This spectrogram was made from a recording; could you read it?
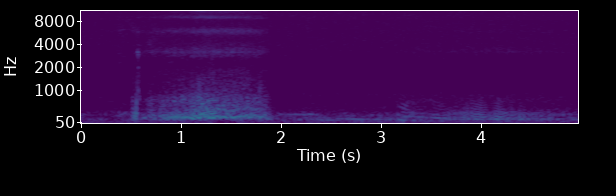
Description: Our little zig is fast asleep and snoring!!!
